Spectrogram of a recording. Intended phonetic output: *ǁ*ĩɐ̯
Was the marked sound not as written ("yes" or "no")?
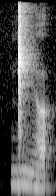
yes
